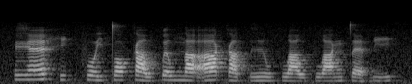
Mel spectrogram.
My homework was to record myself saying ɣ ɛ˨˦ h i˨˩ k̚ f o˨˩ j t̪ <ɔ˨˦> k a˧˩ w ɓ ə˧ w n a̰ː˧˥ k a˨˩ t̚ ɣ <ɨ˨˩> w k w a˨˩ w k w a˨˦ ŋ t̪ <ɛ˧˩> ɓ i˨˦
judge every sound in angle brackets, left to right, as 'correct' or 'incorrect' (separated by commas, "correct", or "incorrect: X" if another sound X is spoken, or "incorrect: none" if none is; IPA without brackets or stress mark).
correct, correct, correct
